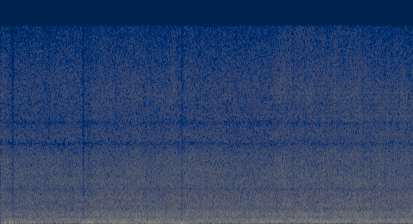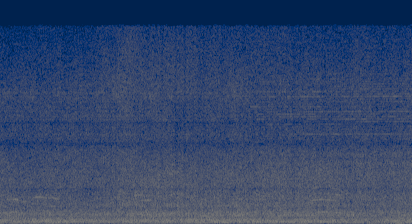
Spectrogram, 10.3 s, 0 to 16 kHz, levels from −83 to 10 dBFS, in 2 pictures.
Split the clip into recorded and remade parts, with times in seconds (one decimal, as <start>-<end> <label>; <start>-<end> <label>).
0.0-3.4 recorded; 3.4-8.3 remade; 8.3-10.3 recorded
